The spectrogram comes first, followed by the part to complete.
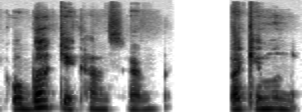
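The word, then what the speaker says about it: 化け物: And then, okay, the word bakemono, is that just, can I get a genuine pronunciation of that? Yeah, go for it. Bakemono.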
